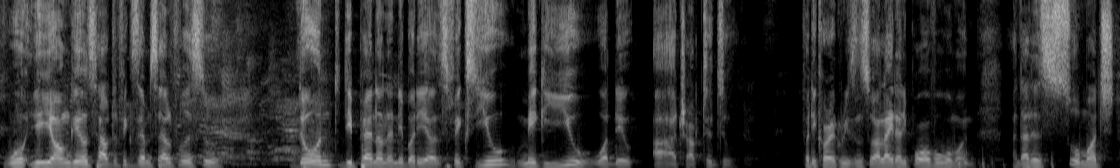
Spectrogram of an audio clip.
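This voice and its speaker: A man's voice: a little high, fairly quick, dark tone. A man with a Trinidadian accent hosting a casual interview as the one asking questions. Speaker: interviewer and host.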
